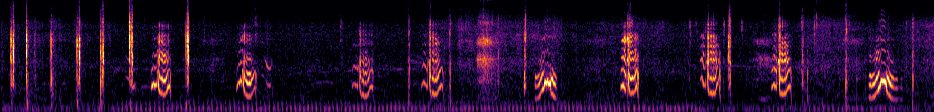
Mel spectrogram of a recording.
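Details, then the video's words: Teetar, the grey francolin, gives sharp clicking notes followed by a steady sequence of shrill, twisting, whistled calls about once a second. A low hum runs underneath throughout. "teetar voice teetar ki awaz,grey francolin sound"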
